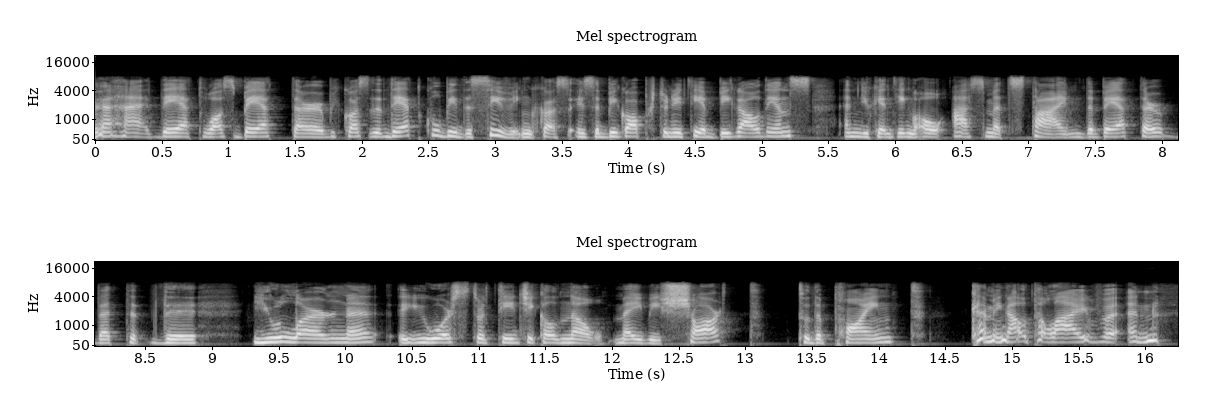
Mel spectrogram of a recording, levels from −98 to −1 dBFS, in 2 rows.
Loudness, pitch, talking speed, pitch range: -19 LUFS, 180 Hz, 165 wpm, 170-190 Hz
